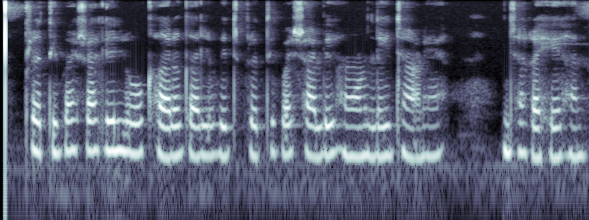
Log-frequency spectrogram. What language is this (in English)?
Punjabi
